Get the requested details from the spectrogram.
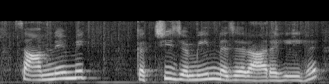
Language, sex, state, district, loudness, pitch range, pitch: Hindi, female, Uttar Pradesh, Etah, -13 LUFS, 200-275 Hz, 220 Hz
